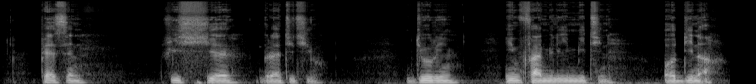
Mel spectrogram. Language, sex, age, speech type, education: Nigerian Pidgin, male, 15-29, read, secondary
